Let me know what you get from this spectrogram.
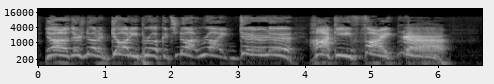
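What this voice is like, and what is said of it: Imitates another person's voice. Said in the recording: “that was a good impersonation.”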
